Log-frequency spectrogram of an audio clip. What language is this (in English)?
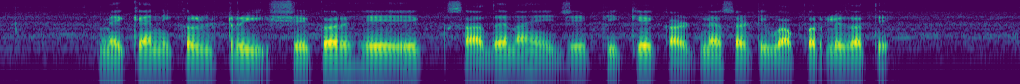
Marathi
